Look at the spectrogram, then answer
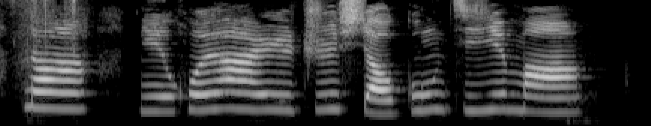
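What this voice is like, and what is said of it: Tiny, thin little voice. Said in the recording (Chinese): “一只细小细小的声音说”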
